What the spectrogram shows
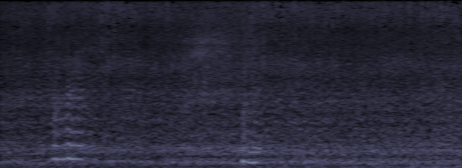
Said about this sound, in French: C'est sûr que c'est impressionnant la première fois qu'on euh, ouvre une ruche. Surtout quand c'est une belle colonie, ça grouille d'abeilles. Je sors le premier cadre, doucement, en faisant attention à n'écraser aucune abeille.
